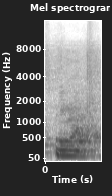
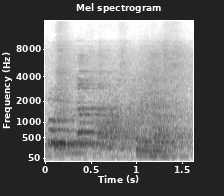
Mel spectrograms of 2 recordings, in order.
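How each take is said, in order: First: Said in the usual way. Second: Much higher and slow, a drawn-out mock wail; mock dismay. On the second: Reader judging his own bad German accent, mock wail. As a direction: whine it out high and long, as a joke.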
